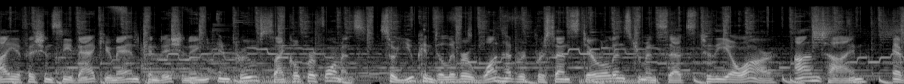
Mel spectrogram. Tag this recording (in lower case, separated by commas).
music, speech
